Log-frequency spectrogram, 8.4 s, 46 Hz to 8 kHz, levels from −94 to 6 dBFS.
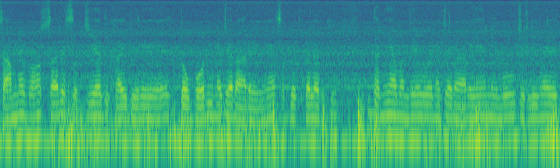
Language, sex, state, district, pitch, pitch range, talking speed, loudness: Hindi, male, Chhattisgarh, Raipur, 110 Hz, 105-110 Hz, 200 wpm, -17 LUFS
